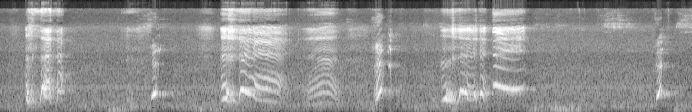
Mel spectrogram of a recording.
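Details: Baby laughing and smiling with short, sharp hiccups between bursts of giggling: hiccups.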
